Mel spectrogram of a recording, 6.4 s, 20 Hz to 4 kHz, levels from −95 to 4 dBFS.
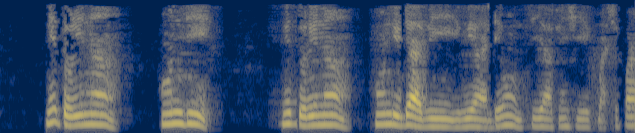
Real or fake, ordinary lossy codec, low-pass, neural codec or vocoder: real; AAC, 16 kbps; 3.6 kHz; none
